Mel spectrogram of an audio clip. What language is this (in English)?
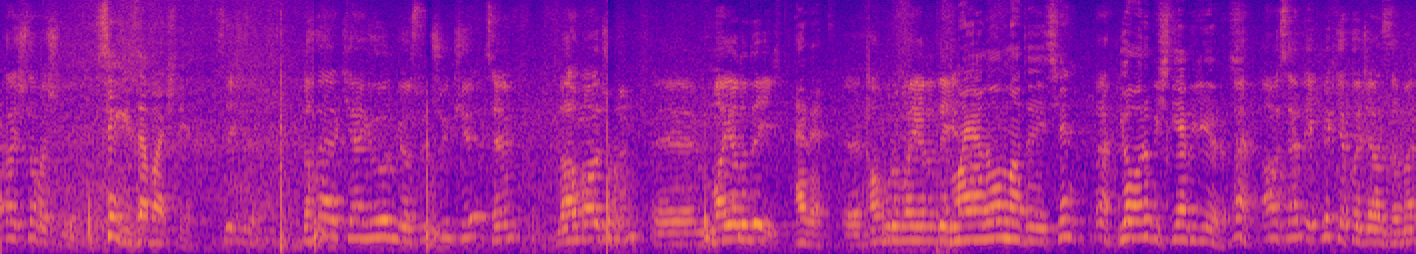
Turkish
